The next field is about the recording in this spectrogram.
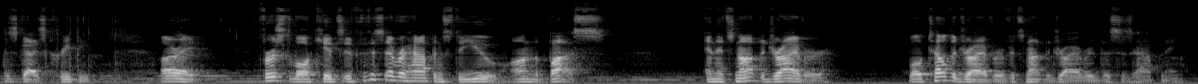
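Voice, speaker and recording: A man's voice: medium pitch, a bit bright, a little hiss or hum. A man reading a children's bedtime story aloud in a theatrical, suspenseful way. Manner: theatrical, drawn-out, suspenseful delivery. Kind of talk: dramatic storybook read-aloud with casual asides. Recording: roomy, echoey sound.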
